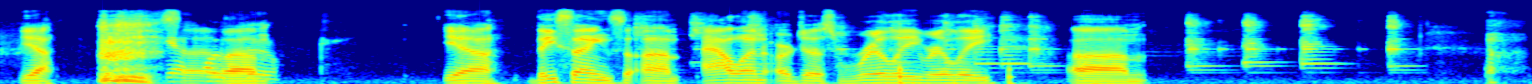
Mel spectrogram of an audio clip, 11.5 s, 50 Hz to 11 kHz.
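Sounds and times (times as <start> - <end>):
speech: 0.2 - 2.2, 3.3 - 8.7
phone ringtone with electronic tone and chiming notes: 8.9 - 10.7.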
